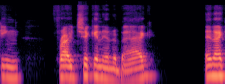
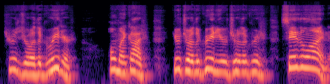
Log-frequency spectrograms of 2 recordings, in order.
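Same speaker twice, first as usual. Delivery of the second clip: excited higher, louder gushing; starstruck fan; 6 semitones higher, 5 dB louder than usual. Retold or imitated. Fan recognizing Joe the Greeter, excited gushing. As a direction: gush like a fan spotting an idol.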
